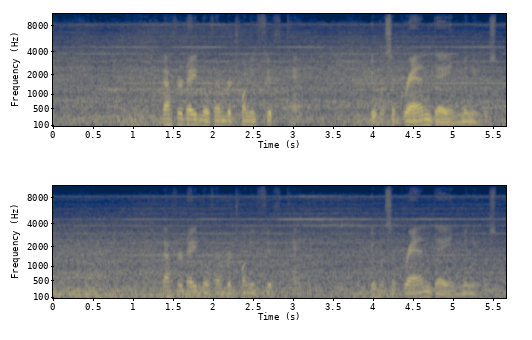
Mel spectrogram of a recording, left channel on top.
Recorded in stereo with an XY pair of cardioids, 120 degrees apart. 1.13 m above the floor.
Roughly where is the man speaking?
Ahead left.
